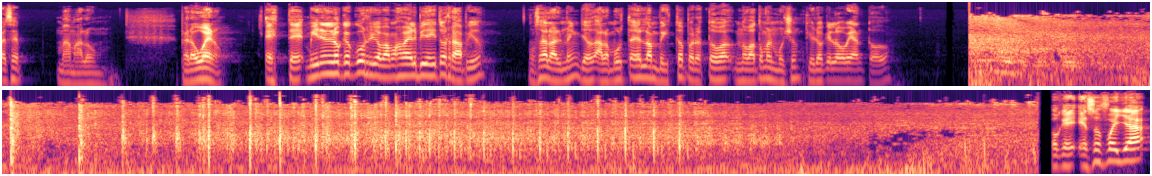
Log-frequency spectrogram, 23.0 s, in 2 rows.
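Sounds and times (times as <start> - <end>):
speech: 0.0 - 9.0, 22.0 - 22.9
steady wind-like roar: 9.7 - 21.9
rifle gunshots during police shootout: 11.6 - 18.7.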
